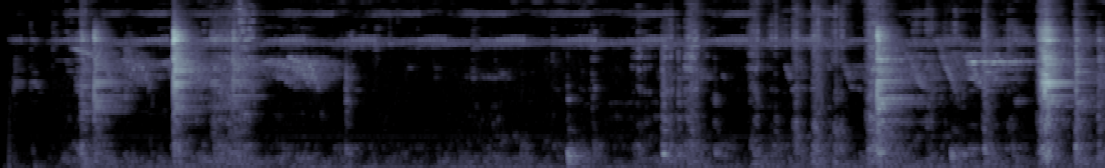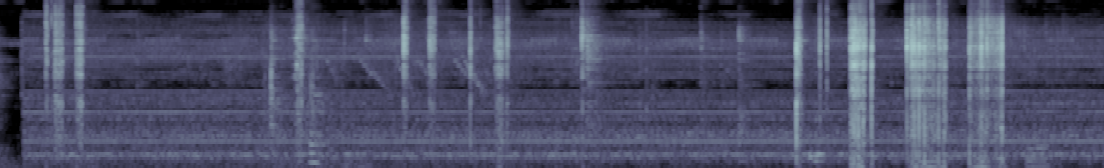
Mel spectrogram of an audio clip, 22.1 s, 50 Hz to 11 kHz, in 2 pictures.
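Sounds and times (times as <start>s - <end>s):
high insect trill: 11.3s - 22.0s.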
